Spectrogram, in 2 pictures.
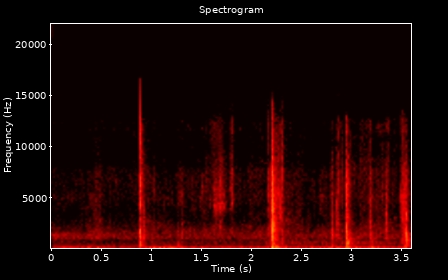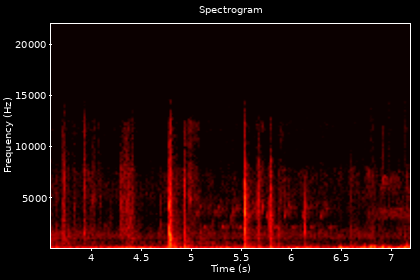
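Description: Scattered light knocks and clicks, about a dozen, from a two-ring wire crab net and its rope being handled and set down on a wooden pier deck, over a low steady rumble.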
